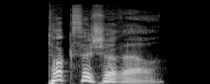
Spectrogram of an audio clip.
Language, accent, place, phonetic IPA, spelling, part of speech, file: German, Germany, Berlin, [ˈtɔksɪʃəʁɐ], toxischerer, adjective, De-toxischerer.ogg
- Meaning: inflection of toxisch: 1. strong/mixed nominative masculine singular comparative degree 2. strong genitive/dative feminine singular comparative degree 3. strong genitive plural comparative degree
